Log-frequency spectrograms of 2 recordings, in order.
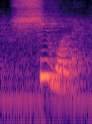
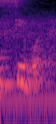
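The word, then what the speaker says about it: Shibboleth: No podían decir Shibolet, decían Sibolet. Y eso le costó la vida a 142,000 hombres de la tribu de Efraín.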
